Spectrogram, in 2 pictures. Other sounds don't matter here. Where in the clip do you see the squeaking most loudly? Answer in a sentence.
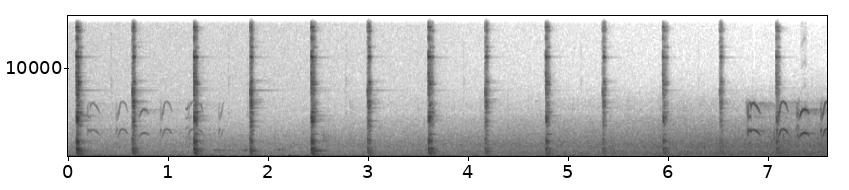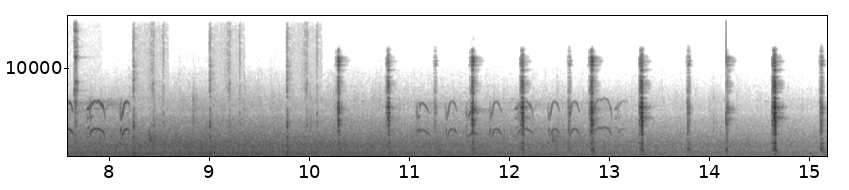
The loudest moment of the squeaking is at 7 seconds.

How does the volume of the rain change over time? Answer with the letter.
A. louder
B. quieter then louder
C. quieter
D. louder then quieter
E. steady
D.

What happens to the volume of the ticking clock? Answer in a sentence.
The loudness of the ticking clock goes down, then up.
